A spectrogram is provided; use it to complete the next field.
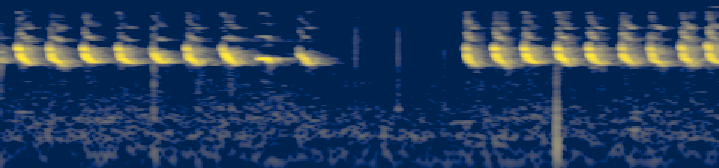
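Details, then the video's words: Female cockatiel calling, meant to train cockatiels. Eight rough, falling squawks repeat about four times a second, broken by a short pause with faint clicks. A second even series of squawks follows. "som de calopsita fêmea voz de calopsita calopsita canta Assobio de Calopsitas"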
